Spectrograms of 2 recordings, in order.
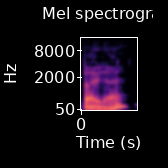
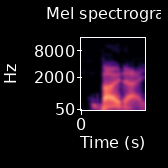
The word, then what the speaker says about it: bidet: That's how you pronounced it. No, I said Bodo. Bidet, yeah.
